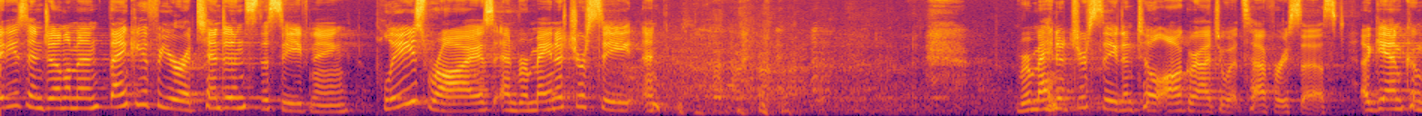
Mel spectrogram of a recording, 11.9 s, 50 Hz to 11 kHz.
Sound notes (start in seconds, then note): 5.2 laughter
